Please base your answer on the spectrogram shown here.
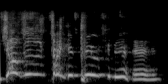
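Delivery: very high, fast mock panic; hammed-up exasperated insistence, voice shooting up; frantic insistence. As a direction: retell it squealing and rushing. Retold frantic argument over puke.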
